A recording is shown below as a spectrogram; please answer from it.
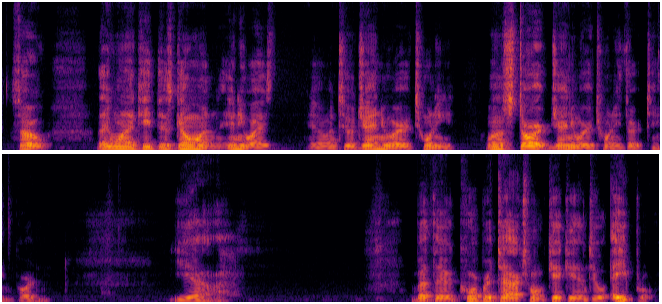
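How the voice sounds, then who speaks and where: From a small room with a flag on the wall, a young adult vlogger airs political opinions straight into his desk webcam, blunt and loose, with lots of asides and fillers like "you know". His middling pitch flows conversationally, expressive and measured with long pauses.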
